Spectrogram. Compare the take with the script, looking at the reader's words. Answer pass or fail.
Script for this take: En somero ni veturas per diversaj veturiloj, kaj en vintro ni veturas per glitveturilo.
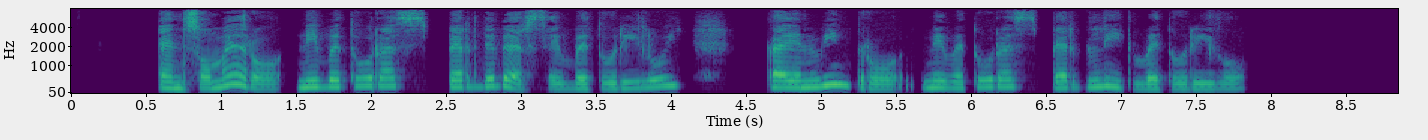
pass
